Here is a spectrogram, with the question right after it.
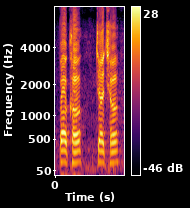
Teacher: क ख च छ ये होते हैं तुम्हारे अघोष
